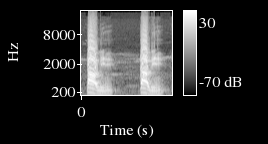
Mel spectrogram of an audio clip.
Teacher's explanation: Dao Li, and I always thought it was, I thought it was pronounced fourth tone, 四 声, and then 三 声, but it's actually pronounced 四 声 and then 轻 声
